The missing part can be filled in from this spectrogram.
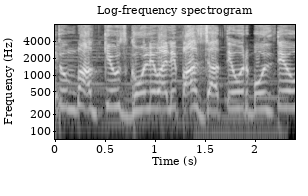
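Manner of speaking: ordinary talk, nothing marked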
